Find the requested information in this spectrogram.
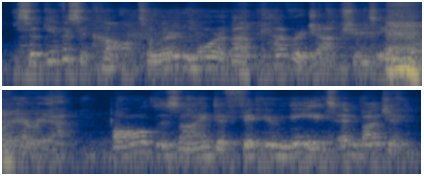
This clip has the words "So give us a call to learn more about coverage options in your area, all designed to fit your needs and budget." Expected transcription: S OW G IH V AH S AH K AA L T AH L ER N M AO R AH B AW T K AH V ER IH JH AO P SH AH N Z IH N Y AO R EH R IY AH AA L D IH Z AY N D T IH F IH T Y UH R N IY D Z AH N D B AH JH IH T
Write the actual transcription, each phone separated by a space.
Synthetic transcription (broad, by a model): S OW G IH V AH S AH K AA L T AH L ER N M AO R AH B AW T K AH V ER IH JH AO P SH AH N Z IH N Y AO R EH R IY AH AA L D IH Z AY N T IH F IH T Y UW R N IY D Z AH N B AH JH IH T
